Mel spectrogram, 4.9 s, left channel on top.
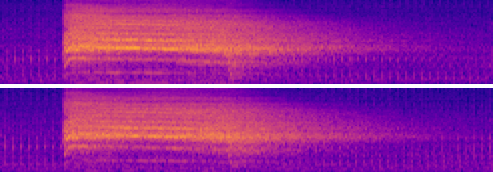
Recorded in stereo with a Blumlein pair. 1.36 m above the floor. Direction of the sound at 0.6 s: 5° left.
